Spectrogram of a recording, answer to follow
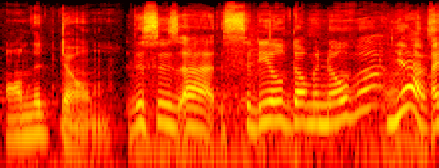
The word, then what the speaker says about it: Sedile Dominova: This is Sedile Dominova?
